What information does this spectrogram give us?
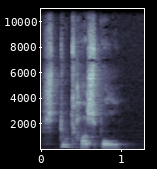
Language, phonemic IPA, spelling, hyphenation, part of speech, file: Dutch, /ˈstutˌɦɑs.pəl/, stoethaspel, stoet‧has‧pel, noun, Nl-stoethaspel.ogg
- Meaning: a clumsy person; a galoot, klutz, butterfingers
